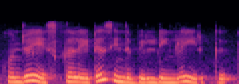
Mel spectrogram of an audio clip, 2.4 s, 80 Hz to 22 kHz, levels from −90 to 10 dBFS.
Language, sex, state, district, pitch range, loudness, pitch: Tamil, male, Tamil Nadu, Chennai, 185-225 Hz, -12 LUFS, 195 Hz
